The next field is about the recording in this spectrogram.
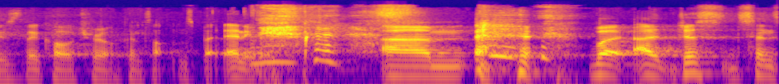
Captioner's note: laughs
